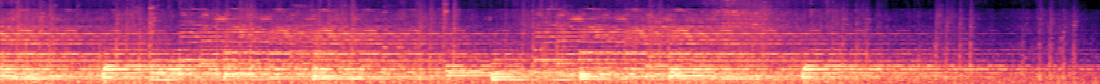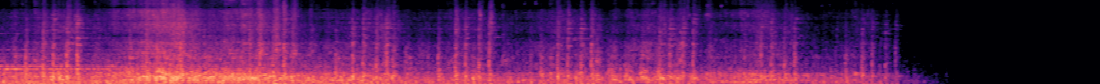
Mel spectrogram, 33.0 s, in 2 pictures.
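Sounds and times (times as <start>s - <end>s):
train wheels clattering over rail joints: 18.5s - 30.0s.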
